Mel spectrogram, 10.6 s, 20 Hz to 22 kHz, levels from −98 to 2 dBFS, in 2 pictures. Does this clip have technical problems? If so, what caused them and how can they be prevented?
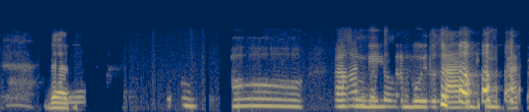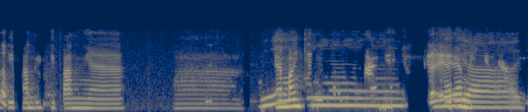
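Yes. There's an echo leak: faint delayed copies of the speech at 0.0–0.04 s, 1.24–1.3 s and 2.1–2.14 s, then a much clearer stretch at 4.79–5.83 s, all trailing by 367 ms. That's likely the far end's loudspeaker output getting past its echo canceller and coming back down the line. Better-tuned echo cancellation or a headset on that side would stop it.

The background is gated by the echo canceller between 0.3 and 1.22 s. The room sound drops away by about 31 dB, adding up to roughly half a second of dips, because the canceller clamped the microphone hard while the loudspeaker played. Gentler suppression settings, or a headset so it has less to fight, would keep the background steady.

Speech is suppressed in double talk at 2.27–2.34 s, across 3.78–5.74 s, and from 8.32 s to the end. The talker dips by around 40 dB in the brief first spot and about 30 dB in the middle stretch, likely because the canceller couldn't separate this voice from the echo and ducked both. 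An echo canceller with proper double-talk handling, or headsets on both ends, would prevent it.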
